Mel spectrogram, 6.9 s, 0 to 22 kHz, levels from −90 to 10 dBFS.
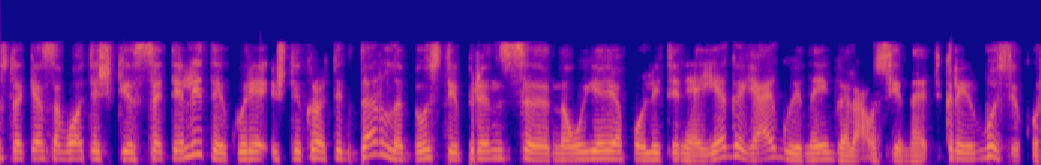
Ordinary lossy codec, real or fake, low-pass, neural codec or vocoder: AAC, 48 kbps; real; 7.2 kHz; none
